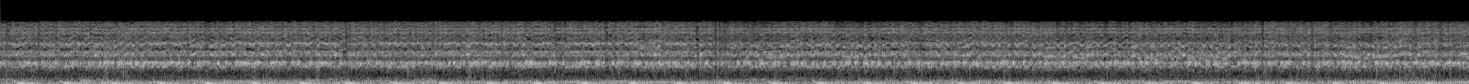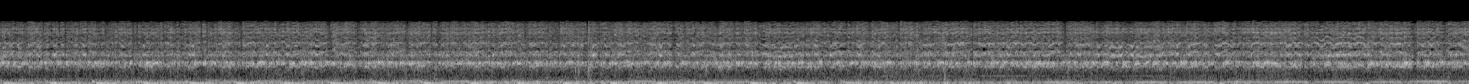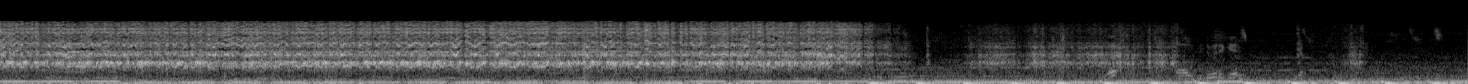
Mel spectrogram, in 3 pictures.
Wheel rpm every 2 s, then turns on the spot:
230, 230, 230, 230, 220, 210, 210, 220, 230, 230, 240, 230, 230, 220, 230, 230, 230, 230, 210, 30, 40, 0.
40-42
